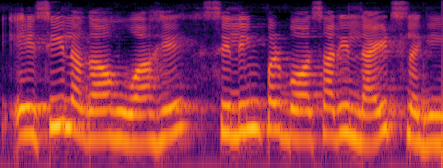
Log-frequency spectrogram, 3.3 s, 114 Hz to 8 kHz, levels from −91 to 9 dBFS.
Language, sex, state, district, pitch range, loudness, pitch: Hindi, female, Bihar, Darbhanga, 240-280 Hz, -15 LUFS, 260 Hz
